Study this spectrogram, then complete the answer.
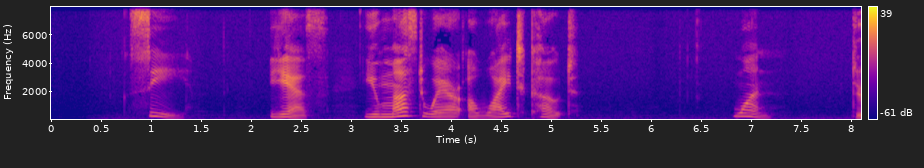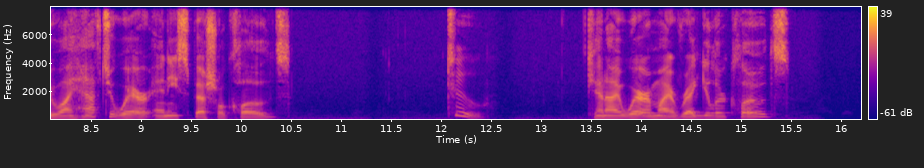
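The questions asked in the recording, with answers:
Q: Yes, you must wear a white coat.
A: 1: Do I have to wear any special clothes?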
